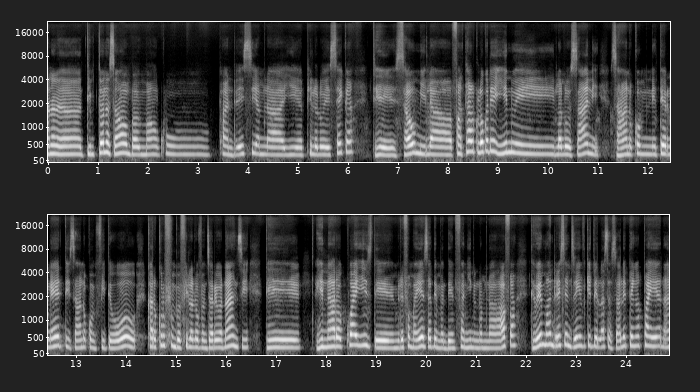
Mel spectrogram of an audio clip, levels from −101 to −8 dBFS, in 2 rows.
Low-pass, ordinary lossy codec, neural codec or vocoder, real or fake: none; none; codec, 44.1 kHz, 7.8 kbps, DAC; fake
